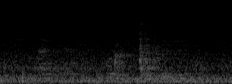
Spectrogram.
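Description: Quiet room tone with a steady low hum and a few faint, short ticks or taps.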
